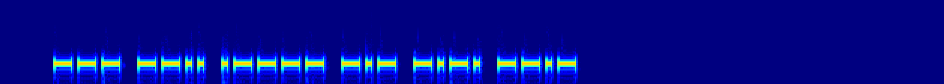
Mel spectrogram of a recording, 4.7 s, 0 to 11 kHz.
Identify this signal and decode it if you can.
Morse code, heard as a keyed tone, about 40 wpm, 700 Hz. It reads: OZ1KCQ
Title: DXCC-100 Call Signs - 6 Characters - 40wpm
